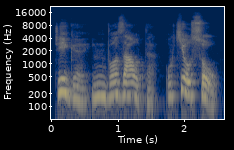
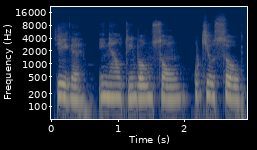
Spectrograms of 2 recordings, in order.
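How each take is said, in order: First: Soft, slow dramatic vampire line; Edward line. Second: Hushed, slow, softer dramatic line; Edward line. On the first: Quoting Edward to Bella, slow hushed drama. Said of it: "da Bella que o Eduardo fala". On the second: Cueing the friend as Edward, slow hushed drama. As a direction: breathe it out like a brooding vampire. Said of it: "agora eu vou falar minha fala". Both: Acted.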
